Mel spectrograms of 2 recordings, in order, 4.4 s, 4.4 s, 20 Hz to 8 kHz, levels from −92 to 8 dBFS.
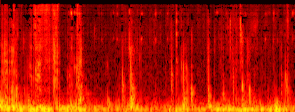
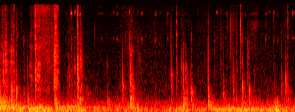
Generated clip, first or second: first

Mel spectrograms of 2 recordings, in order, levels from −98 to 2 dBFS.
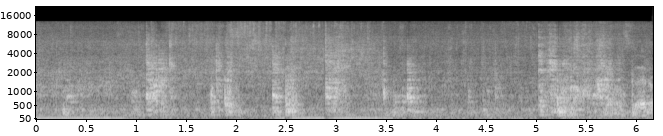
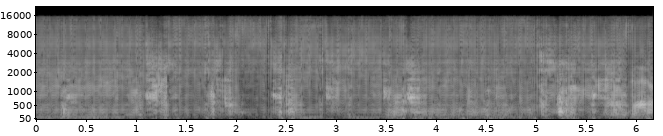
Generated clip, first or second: second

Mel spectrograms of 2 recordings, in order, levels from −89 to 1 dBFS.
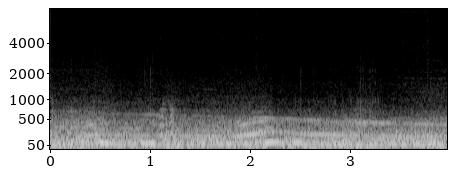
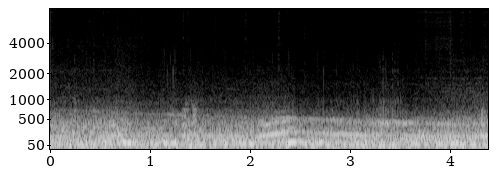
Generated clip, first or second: second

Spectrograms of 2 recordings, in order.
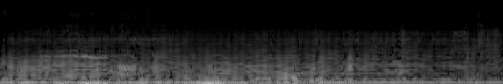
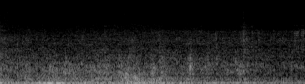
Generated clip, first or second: first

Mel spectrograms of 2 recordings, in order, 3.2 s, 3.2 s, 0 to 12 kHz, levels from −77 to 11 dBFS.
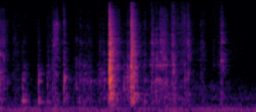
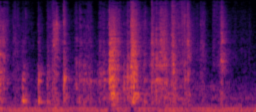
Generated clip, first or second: first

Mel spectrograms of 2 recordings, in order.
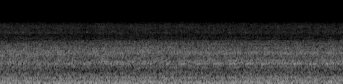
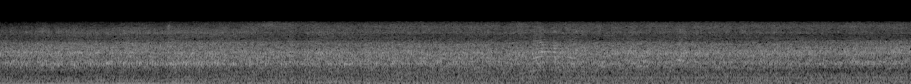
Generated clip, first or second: first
